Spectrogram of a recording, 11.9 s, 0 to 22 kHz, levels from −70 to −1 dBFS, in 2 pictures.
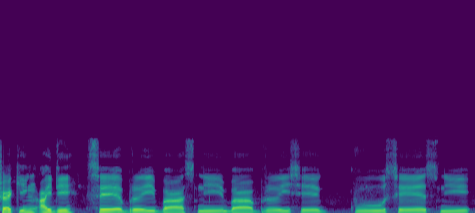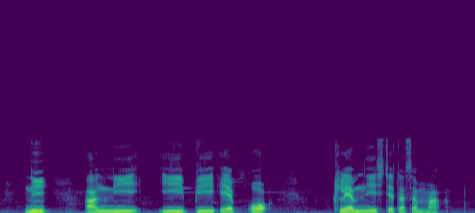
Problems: low volume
